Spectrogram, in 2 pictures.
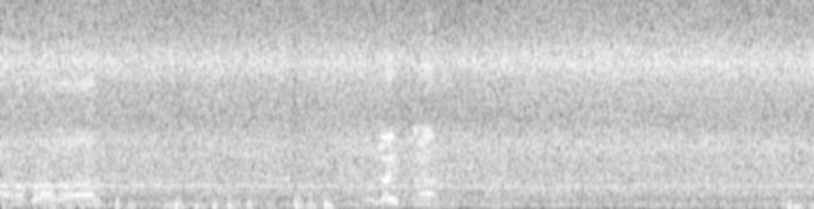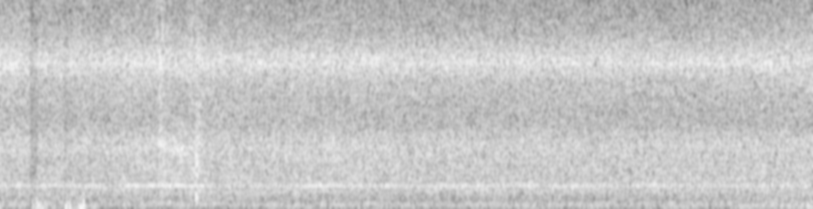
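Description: A heavy electrical machine hums steadily nearby.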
